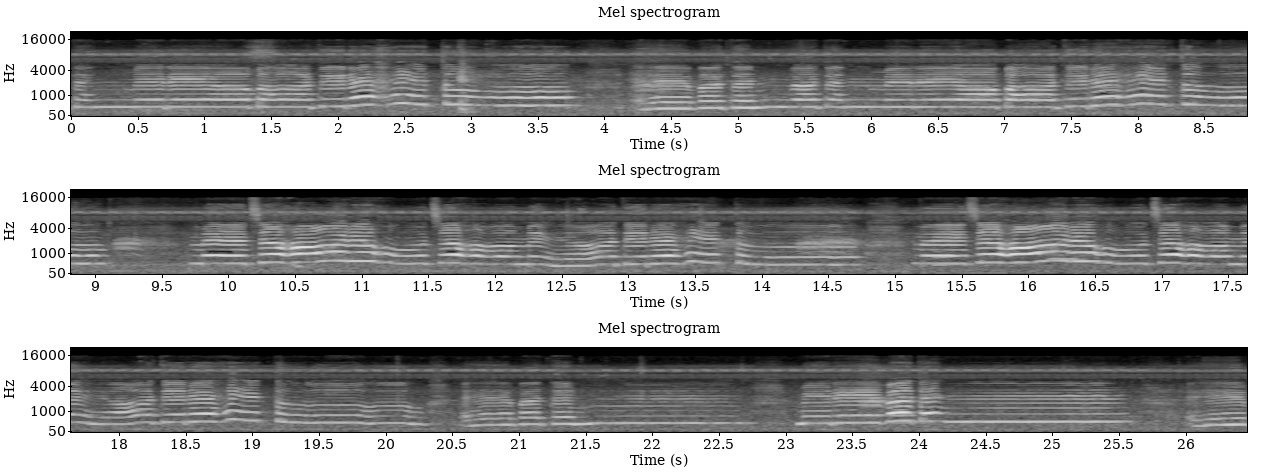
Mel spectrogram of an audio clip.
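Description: A young woman singing a patriotic song solo and unaccompanied, in phrases of long held notes and melodic turns, with short breaths between them.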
